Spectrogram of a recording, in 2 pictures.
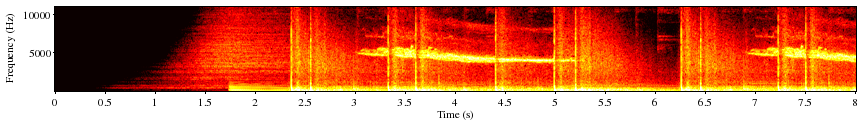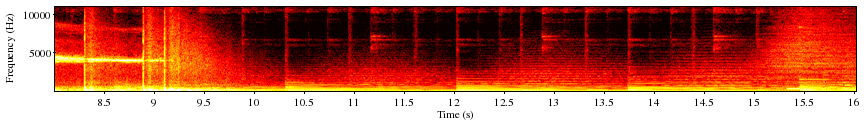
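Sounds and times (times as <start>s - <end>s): firework bangs: 2.3s - 10.4s
high falling whistle: 2.4s - 5.8s, 6.9s - 10.0s.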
